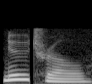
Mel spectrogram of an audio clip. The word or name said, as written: neutral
